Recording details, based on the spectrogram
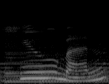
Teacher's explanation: Hu, the vowel sound is long and clear and kind of seems louder, and mun, even though it's spelled M-A-N, you don't really even hear the ah anymore. It's reduced to just a sound. So human has the first syllable accented, and we've reduced the vowel in the second syllable.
